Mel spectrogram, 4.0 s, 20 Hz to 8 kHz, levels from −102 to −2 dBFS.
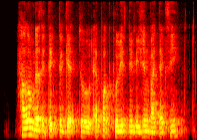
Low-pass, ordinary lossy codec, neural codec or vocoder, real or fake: none; none; codec, 16 kHz, 4.8 kbps, FACodec; fake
